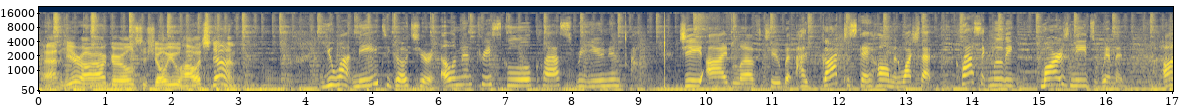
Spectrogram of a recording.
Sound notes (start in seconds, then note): 9.0 sighs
